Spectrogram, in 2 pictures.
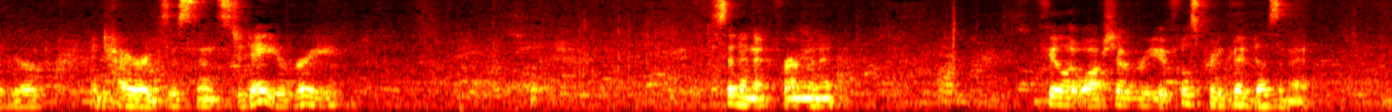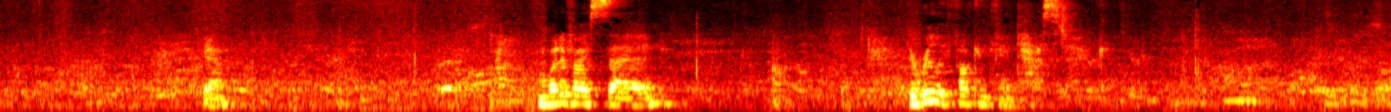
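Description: A young woman speaks calmly into a microphone, with pauses.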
